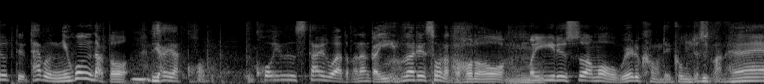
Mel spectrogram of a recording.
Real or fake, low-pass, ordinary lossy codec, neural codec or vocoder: fake; none; none; codec, 16 kHz, 1 kbps, X-Codec, HuBERT features, trained on LibriSpeech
